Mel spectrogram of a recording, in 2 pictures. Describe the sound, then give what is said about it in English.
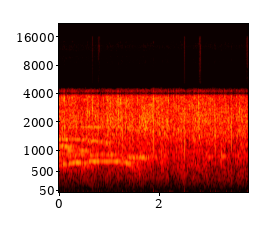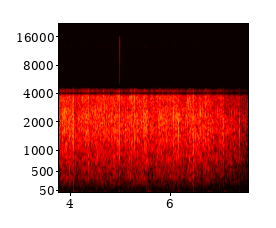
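A live studio audience applauds steadily for several seconds, a dense wash of clapping from many hands that holds its level, then tapers off slightly at the very end. “As you can hear our live President's Day studio audience wants more out of life and are ready with pen and paper for the tons of tips and takeaways from our five purpose driven partners over the next hour.”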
